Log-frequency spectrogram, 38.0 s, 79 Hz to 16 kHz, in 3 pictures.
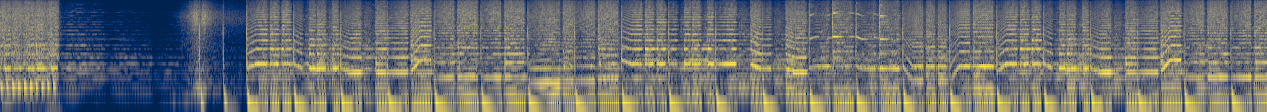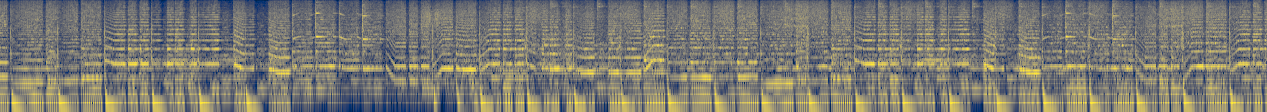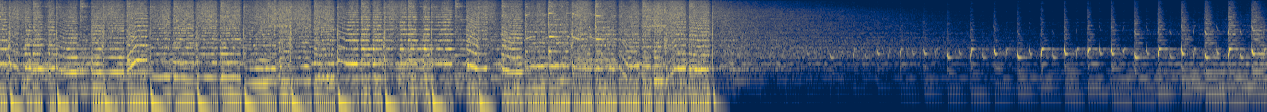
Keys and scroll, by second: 0.5 ctrl+space, 1.4 ctrl+v, 4.6 ctrl+space, 9.7 ctrl+x, 12.0 ctrl+v, 12.6 ctrl+space, 21.7 ctrl+space, 27.7 ctrl+space, 32.0 ctrl+x, 33.6 ctrl+v, 36.8 ctrl+space.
